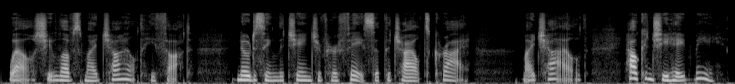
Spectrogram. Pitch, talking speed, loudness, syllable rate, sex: 200 Hz, 195 wpm, -22 LUFS, 5.0 syllables/s, female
